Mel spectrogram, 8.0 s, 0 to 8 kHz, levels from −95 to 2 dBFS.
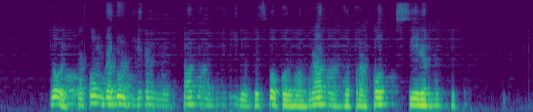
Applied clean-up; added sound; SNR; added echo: neural mask model DeepFilterNet 3.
